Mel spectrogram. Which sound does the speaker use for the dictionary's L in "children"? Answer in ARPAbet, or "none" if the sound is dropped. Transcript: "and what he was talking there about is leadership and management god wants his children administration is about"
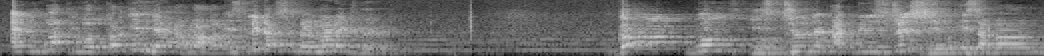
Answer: none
